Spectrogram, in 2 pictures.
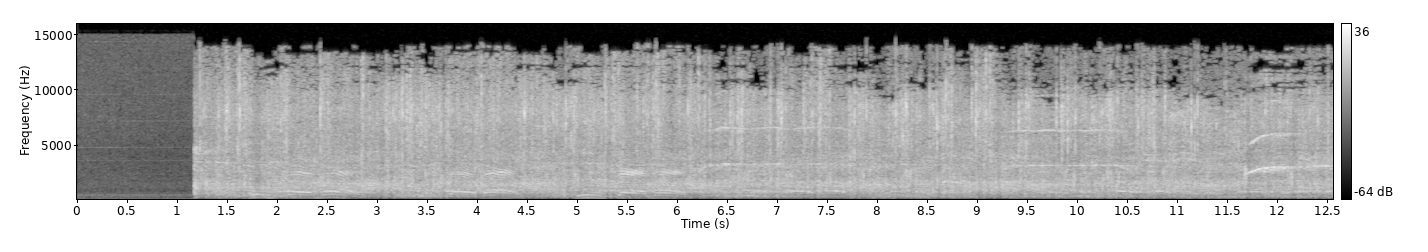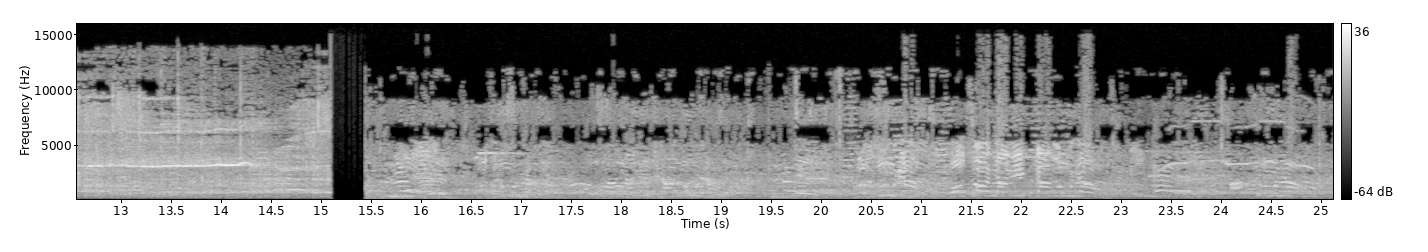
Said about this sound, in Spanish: Le gritan en el Teatro Colón esta tarde a Milei, candidato de la ultraderecha en la Argentina.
